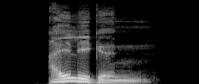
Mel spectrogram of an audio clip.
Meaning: inflection of eilig: 1. strong genitive masculine/neuter singular 2. weak/mixed genitive/dative all-gender singular 3. strong/weak/mixed accusative masculine singular 4. strong dative plural
- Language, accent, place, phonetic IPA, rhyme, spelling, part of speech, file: German, Germany, Berlin, [ˈaɪ̯lɪɡn̩], -aɪ̯lɪɡn̩, eiligen, adjective, De-eiligen.ogg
